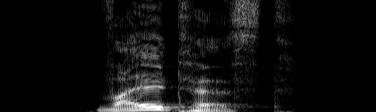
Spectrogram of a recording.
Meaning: inflection of wallen: 1. second-person singular preterite 2. second-person singular subjunctive II
- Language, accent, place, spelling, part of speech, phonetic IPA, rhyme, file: German, Germany, Berlin, walltest, verb, [ˈvaltəst], -altəst, De-walltest.ogg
